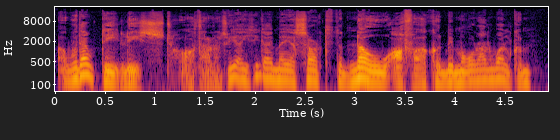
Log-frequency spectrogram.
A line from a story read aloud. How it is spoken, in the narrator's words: Stephen lowered his voice respectfully and went on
